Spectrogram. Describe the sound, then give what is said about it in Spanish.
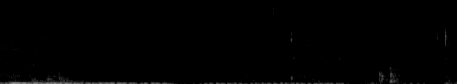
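A few quiet, sharp clicks from a computer mouse as a product name is entered and search is clicked on AliExpress, spaced irregularly against a soft background hum with no one talking. “Ponemos el nombre, le damos clic en buscar.”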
